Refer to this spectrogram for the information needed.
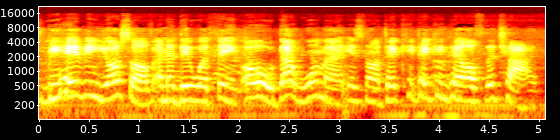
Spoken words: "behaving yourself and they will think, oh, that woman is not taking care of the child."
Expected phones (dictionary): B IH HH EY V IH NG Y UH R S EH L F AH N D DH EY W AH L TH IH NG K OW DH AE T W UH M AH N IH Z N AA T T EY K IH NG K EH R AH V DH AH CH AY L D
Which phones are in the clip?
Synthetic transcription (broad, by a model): B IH HH EY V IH NG Y UH R S EH L F AH N D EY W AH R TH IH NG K OW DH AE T W UH M AH N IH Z N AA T T EY K IH NG K EH R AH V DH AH CH AY L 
